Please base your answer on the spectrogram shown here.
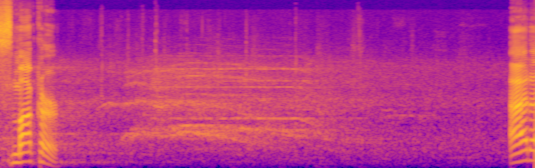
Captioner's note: audience cheering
